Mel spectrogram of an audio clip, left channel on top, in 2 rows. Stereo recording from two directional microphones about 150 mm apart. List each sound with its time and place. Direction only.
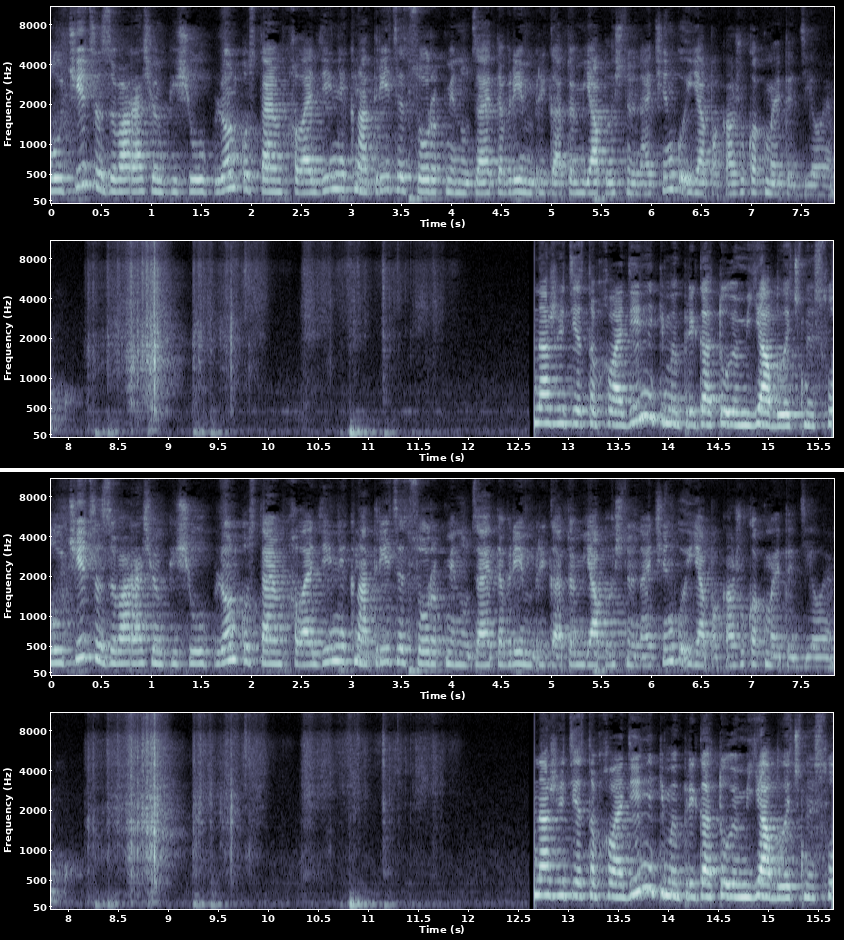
0.2 s a woman's voice: 20° left (ahead or behind)
12.6 s a woman's voice: 15° left (ahead or behind)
